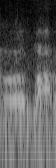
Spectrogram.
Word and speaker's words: Latto: that out of all of them I'm saying lot was number two that's how you say her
